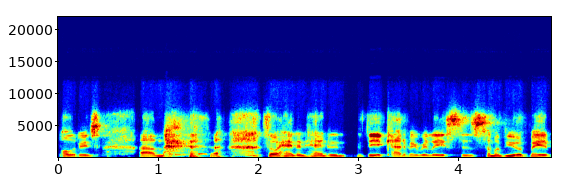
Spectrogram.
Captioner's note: laughs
